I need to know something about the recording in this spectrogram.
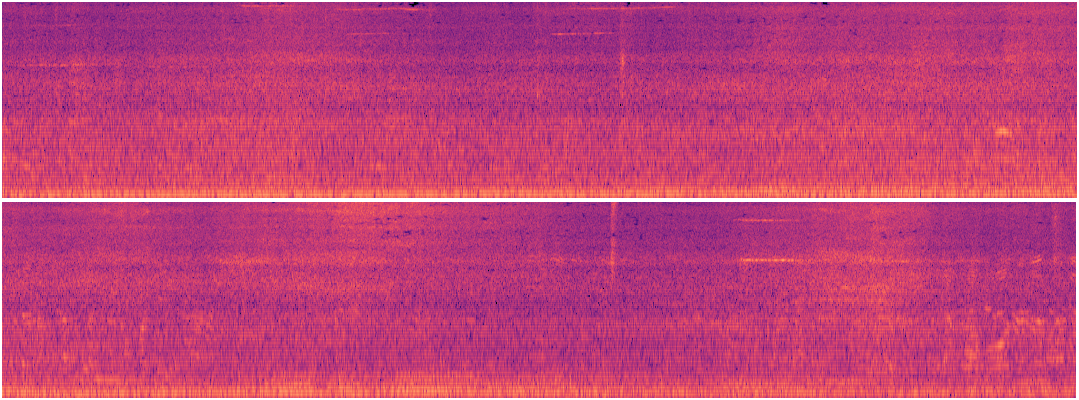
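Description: Steady traffic noise of a busy city road: a continuous rumble of passing motor vehicles.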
